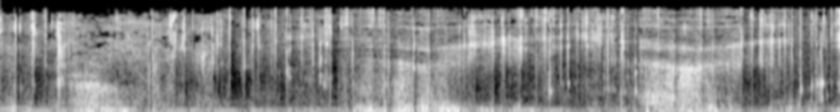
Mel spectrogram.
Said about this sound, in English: Here is an example of ear licking ASMR live streaming.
